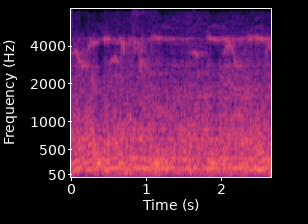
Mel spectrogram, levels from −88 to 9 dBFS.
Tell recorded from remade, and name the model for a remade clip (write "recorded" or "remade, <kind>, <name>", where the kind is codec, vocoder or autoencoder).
remade, vocoder, HiFi-GAN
